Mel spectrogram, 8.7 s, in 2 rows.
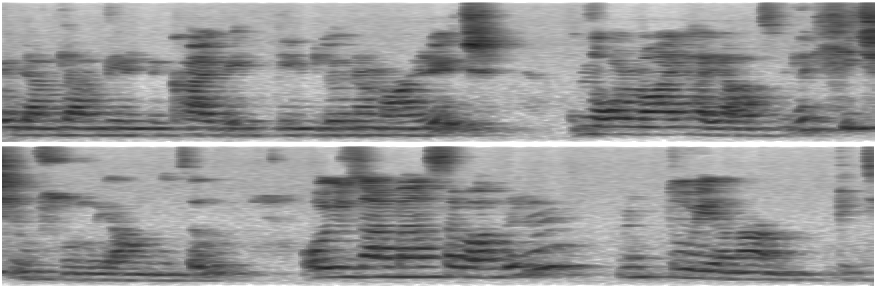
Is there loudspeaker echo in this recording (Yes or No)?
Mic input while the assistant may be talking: No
